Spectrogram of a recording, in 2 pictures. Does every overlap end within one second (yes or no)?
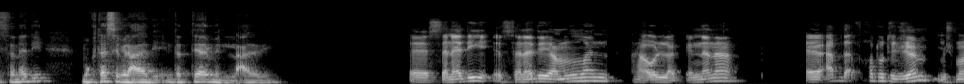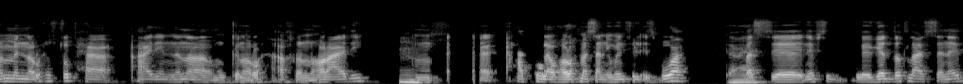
yes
